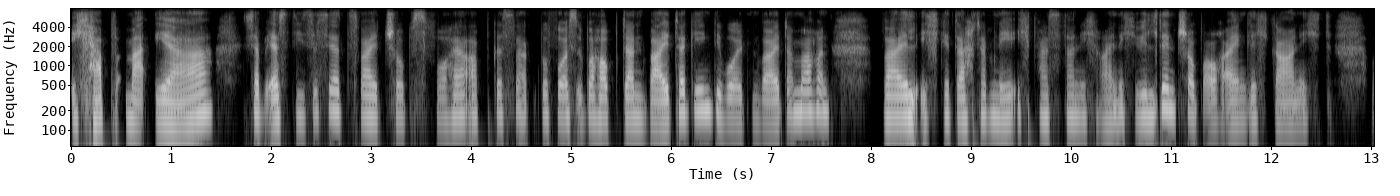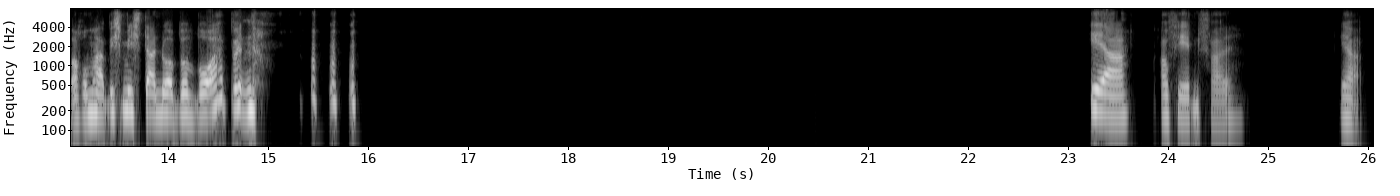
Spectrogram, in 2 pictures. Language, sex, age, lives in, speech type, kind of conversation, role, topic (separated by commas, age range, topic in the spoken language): German, female, 55-59, Germany, conversation, podcast, guest, Wie triffst du deine Entscheidung, wenn du zwischen zwei Jobangeboten wählen musst?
